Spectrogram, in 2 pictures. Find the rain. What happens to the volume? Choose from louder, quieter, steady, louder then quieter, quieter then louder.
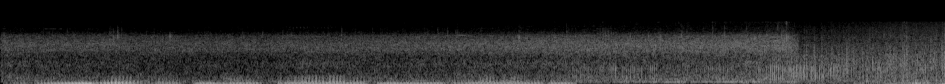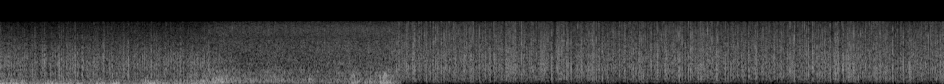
louder.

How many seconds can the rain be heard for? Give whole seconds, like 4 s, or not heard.
19 s.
